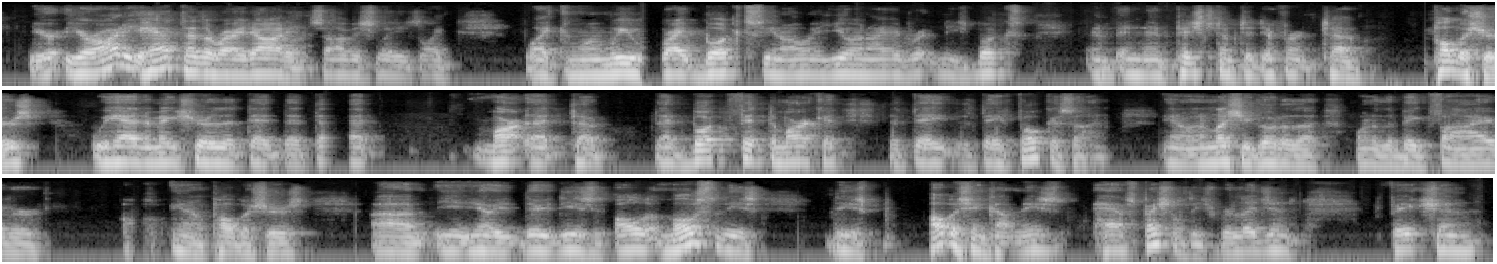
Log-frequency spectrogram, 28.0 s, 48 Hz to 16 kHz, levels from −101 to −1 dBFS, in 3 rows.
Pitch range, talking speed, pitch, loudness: 95-110 Hz, 195 wpm, 105 Hz, -25 LUFS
